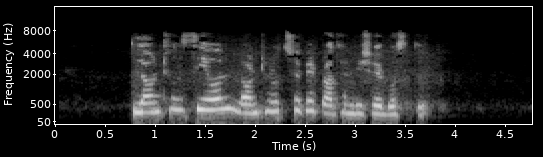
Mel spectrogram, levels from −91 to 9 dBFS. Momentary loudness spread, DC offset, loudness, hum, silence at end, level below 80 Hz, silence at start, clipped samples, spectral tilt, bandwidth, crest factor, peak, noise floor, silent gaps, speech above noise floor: 12 LU; under 0.1%; -16 LUFS; none; 1.05 s; -62 dBFS; 0.75 s; under 0.1%; -4.5 dB/octave; 7.8 kHz; 16 dB; 0 dBFS; -75 dBFS; none; 59 dB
